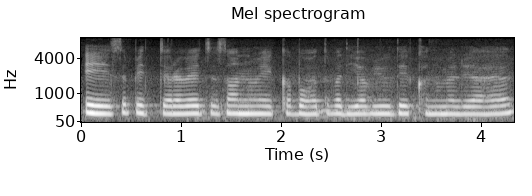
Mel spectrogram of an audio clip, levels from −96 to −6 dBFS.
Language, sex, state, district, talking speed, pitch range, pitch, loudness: Punjabi, female, Punjab, Kapurthala, 180 wpm, 230-240 Hz, 230 Hz, -19 LUFS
